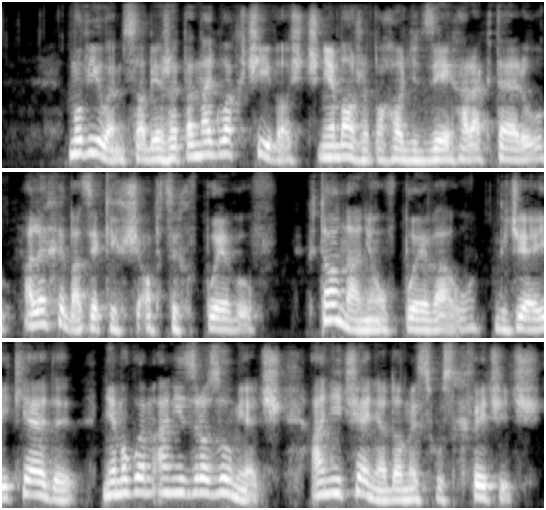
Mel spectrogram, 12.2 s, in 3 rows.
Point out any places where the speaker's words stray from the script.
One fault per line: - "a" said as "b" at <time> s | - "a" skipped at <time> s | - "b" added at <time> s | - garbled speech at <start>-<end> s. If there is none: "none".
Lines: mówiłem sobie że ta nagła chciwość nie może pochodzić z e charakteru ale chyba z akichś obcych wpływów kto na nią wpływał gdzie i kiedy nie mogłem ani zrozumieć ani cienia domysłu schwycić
none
